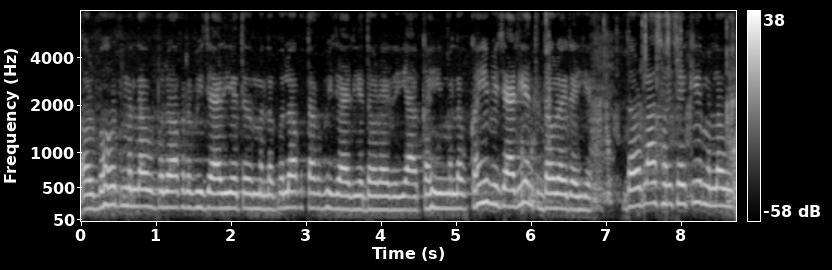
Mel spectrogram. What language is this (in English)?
Maithili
